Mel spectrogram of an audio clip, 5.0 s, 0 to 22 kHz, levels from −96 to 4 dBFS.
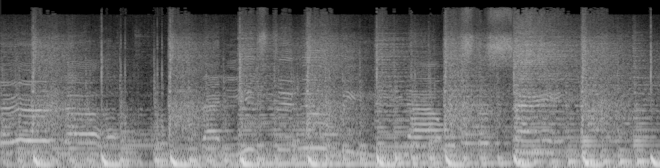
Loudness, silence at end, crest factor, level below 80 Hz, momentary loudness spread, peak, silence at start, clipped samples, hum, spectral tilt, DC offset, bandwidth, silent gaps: -21 LUFS; 0 s; 16 dB; -24 dBFS; 4 LU; -4 dBFS; 0 s; under 0.1%; none; -4.5 dB/octave; under 0.1%; 19 kHz; none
